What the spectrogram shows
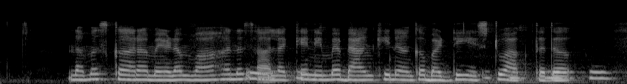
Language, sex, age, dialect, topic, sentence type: Kannada, female, 18-24, Central, banking, question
